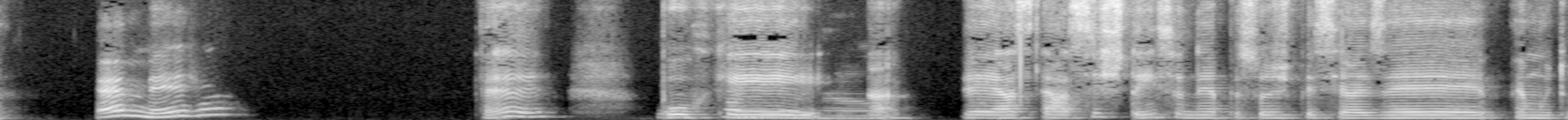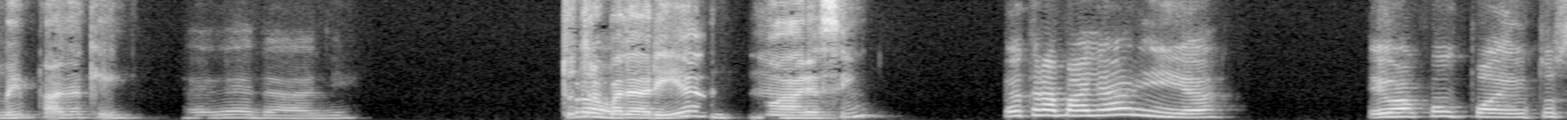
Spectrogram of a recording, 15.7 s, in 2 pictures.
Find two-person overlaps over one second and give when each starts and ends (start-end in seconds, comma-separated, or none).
3.3-4.6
